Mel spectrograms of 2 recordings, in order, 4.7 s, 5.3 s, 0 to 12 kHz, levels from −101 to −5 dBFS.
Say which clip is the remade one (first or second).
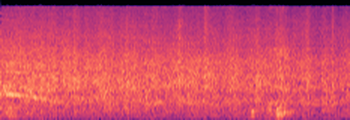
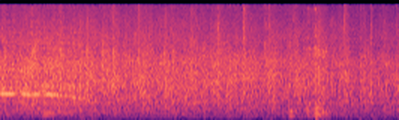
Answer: first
